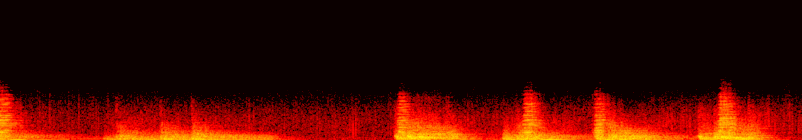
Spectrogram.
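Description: Orchestral cartoon score with timpani, played as a string of about five short phrases with brief gaps between them.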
